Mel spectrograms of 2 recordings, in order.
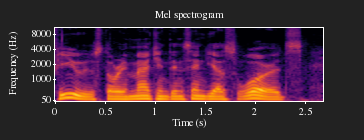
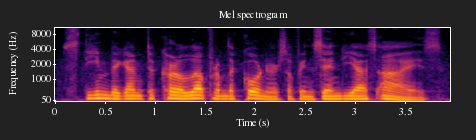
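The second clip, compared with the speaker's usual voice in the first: ordinary delivery, nothing marked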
